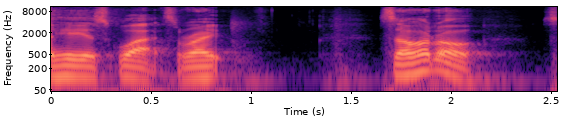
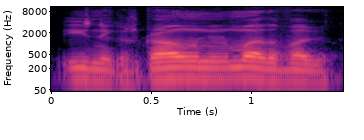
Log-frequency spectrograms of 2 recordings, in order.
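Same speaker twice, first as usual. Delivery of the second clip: muttered, much lower and softer; Caden's mutter; 6 semitones lower, 12 dB quieter than usual. Retold or imitated. Imitating the ninth grader commenting on them, muttered. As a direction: mumble it under your breath like a bored kid. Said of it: "Caden ... doing jumping jacks like".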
